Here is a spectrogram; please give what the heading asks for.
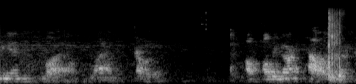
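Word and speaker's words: Palagar: Polygar. Polygar. How do you spell that? P-A-L-A-G-A-R. Pretty much the way it's expected.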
